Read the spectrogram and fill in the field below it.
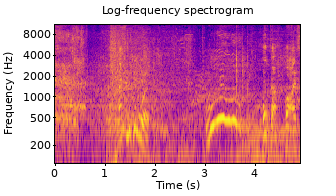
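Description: A monster snarls and screeches as it attacks.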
